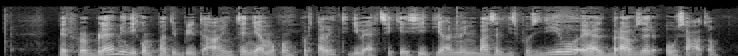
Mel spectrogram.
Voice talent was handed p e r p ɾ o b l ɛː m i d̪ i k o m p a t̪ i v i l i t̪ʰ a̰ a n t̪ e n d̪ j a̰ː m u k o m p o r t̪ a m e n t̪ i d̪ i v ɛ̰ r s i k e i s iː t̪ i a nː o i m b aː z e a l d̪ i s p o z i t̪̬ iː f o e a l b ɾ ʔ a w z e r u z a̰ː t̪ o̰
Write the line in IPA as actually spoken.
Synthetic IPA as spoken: p e r p ɾ o b l ɛː m i d̪ i k o m p a t̪ i b i l i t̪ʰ a̰ i n t̪ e n d̪ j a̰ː m o k o m p o r t̪ a m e n t̪ i d̪ i v ɛ̰ r s i k e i s iː t̪ i a nː o i m b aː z e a l d̪ i s p o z i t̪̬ iː v o e a l b ɾ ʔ a w z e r u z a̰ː t̪ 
